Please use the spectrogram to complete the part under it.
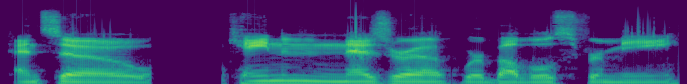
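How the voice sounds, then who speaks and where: A man's voice: lowish voice, fairly even intonation, unhurried, sharp tone, clean tone, no room sound. A man hosting a podcast in a casual, enthusiastic and conversational way. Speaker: podcast host.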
